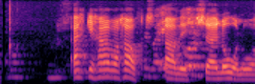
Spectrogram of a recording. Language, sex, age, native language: Icelandic, male, 11, Icelandic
